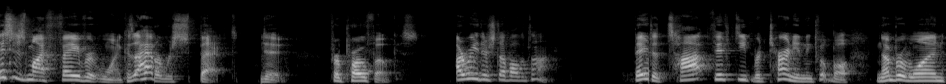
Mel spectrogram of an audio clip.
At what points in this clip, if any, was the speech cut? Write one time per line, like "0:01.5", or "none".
0:01.5
0:02.6
0:03.7
0:06.5
0:07.5
0:08.2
